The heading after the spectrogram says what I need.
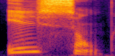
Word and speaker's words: ils sont: Já ils sont significa eles são e tem o som puro de S, sem nenhuma ligação sonora extra. Fica ils sont.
